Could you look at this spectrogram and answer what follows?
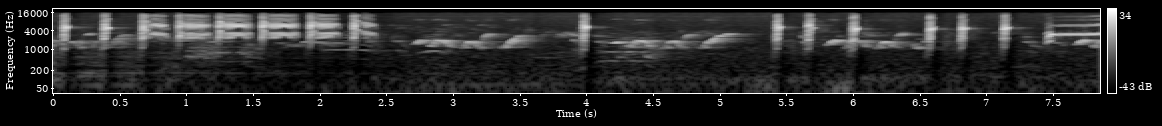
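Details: Medan white-rumped shama singing hard, its song packed with borrowed phrases: rough repeated buzzy notes followed by short warbled whistles, broken by loud snapping clicks.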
